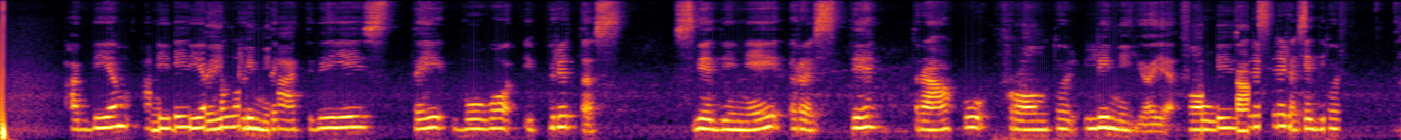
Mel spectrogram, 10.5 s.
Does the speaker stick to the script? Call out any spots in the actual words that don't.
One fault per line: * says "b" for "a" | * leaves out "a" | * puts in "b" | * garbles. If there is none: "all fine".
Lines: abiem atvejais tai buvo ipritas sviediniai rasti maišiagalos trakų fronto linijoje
* garbles
* leaves out "maišiagalos"
* garbles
